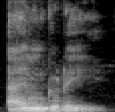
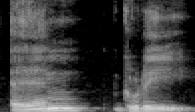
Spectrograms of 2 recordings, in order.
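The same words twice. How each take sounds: First: Said in the usual way. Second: "angry" broken as an, pause, gry; split into syllables. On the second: Shown as a demonstration. Teacher showing children two syllables, "angry" split in two. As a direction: say "angry" in two separate beats. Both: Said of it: "فيها مقطعين صوتيين".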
